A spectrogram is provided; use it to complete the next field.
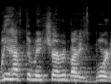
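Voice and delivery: put-on annoyed, put-upon, snippy brush-off tone. Retelling what a flight attendant said about boarding: imitating a flight attendant's attitude. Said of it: "with an attitude".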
